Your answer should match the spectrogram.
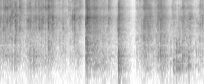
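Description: Plastic snack packets crinkling and crackling as they are handled, with a louder crackle a little under two seconds in.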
